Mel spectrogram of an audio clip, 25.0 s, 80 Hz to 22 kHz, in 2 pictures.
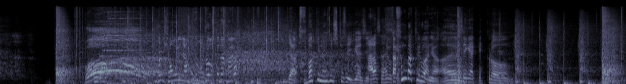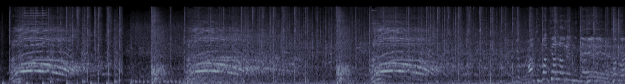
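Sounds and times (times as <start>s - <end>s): background music swoops: 10.1s - 25.0s.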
